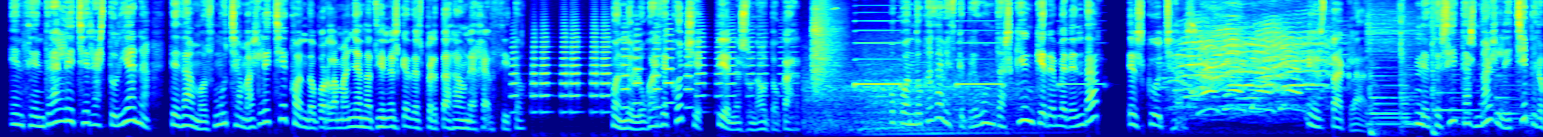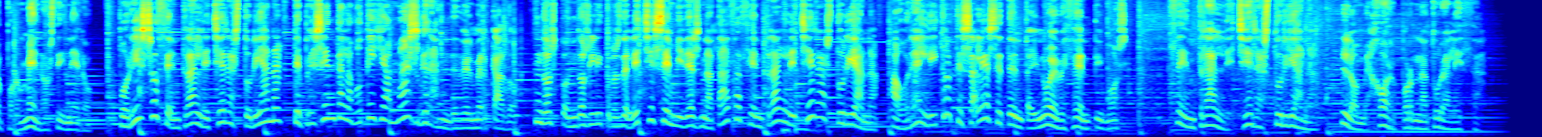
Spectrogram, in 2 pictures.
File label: female spanish milk comercial; ideasonora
